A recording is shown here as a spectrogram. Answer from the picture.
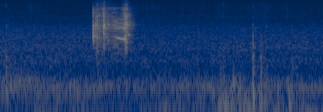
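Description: Smartphone camera shutter sound: one short, high-pitched click about three quarters of a second in as a photo is taken.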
